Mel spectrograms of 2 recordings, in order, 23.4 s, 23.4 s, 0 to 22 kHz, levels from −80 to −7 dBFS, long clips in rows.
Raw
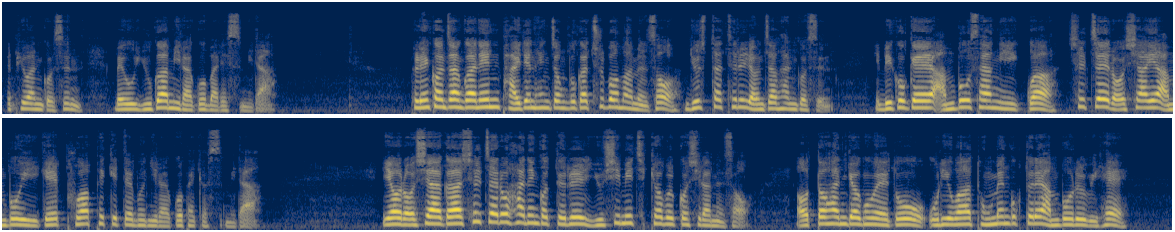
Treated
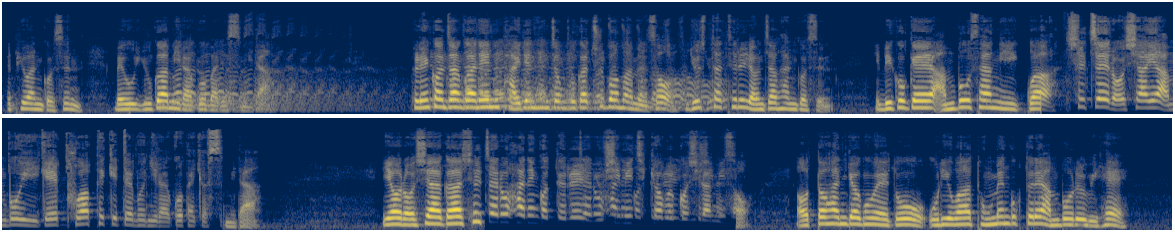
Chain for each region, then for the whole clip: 0:01.27–0:07.25: high-pass filter 210 Hz + feedback echo with a swinging delay time 142 ms, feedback 76%, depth 199 cents, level −15 dB
0:10.38–0:13.91: high-pass filter 750 Hz + upward compression, threshold −30 dBFS + high-shelf EQ 5,000 Hz +11 dB
0:16.53–0:19.05: Butterworth high-pass 730 Hz + single-tap delay 932 ms −11 dB
0:22.11–0:22.58: high-shelf EQ 8,300 Hz −8.5 dB + mains-hum notches 50/100/150/200/250/300/350 Hz
whole clip: no processing

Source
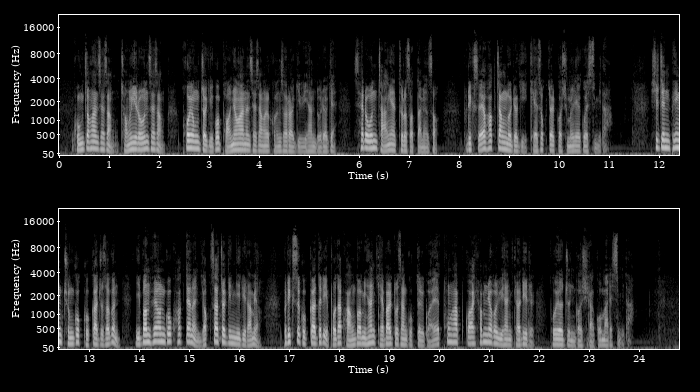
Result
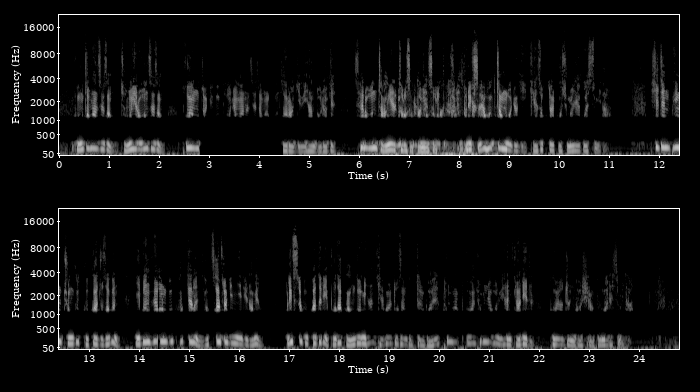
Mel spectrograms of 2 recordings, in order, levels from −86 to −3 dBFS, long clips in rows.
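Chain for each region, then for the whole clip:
0:02.79–0:04.48: four-pole ladder high-pass 1,600 Hz, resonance 50% + high-frequency loss of the air 120 metres
0:06.02–0:08.95: high-shelf EQ 6,500 Hz −9.5 dB + echo through a band-pass that steps 219 ms, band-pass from 340 Hz, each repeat 1.4 octaves, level −9 dB + envelope flattener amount 70%
0:14.36–0:17.48: all-pass dispersion lows, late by 46 ms, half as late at 2,500 Hz + multiband upward and downward expander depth 70%
0:18.53–0:21.35: parametric band 61 Hz +12 dB 2 octaves + downward compressor 16 to 1, threshold −35 dBFS + double-tracking delay 23 ms −11 dB
0:22.30–0:23.76: converter with a step at zero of −43 dBFS + low-pass filter 2,500 Hz + downward compressor 4 to 1, threshold −31 dBFS
whole clip: brick-wall band-stop 270–1,200 Hz; reverb reduction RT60 1.2 s; high-shelf EQ 2,100 Hz −8.5 dB

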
